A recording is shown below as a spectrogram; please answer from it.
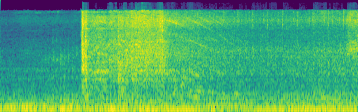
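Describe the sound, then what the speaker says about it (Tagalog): A Suzuki Carry mini truck with low power and an engine knocking problem cranks and fires up with a broadband burst, then settles into a loud, steady low idle rumble close to the mic, with no talking. "Pakinggan natin guys yung engine."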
